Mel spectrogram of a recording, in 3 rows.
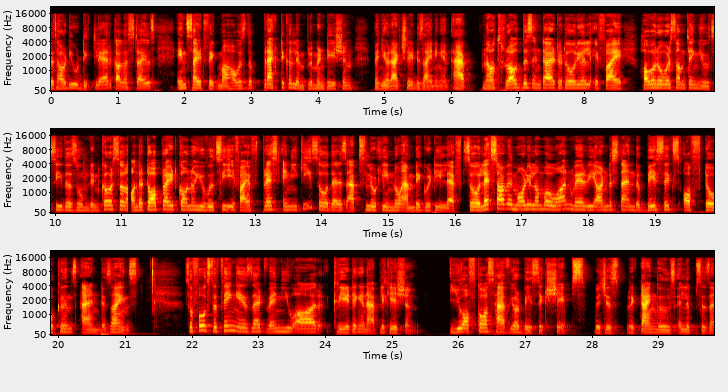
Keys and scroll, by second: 15.3 n, 21.0-21.8 typing.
